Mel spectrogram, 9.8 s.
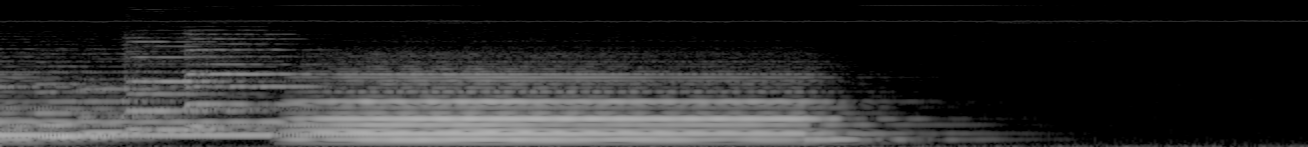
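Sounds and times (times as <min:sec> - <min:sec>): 
blues music: 0:00.0 - 0:06.4.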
